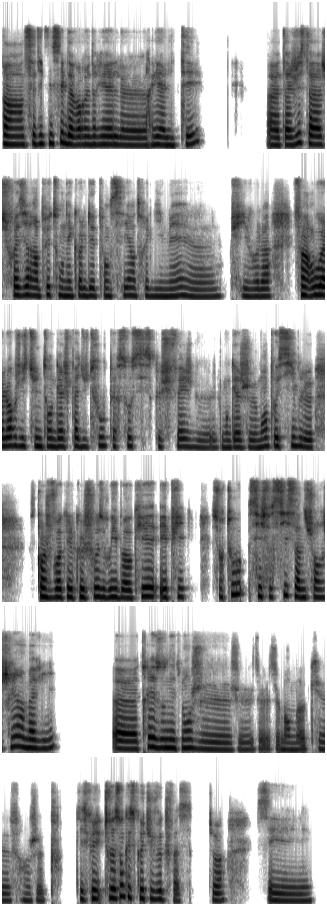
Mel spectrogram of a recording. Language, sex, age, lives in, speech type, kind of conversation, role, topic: French, female, 20-24, France, conversation, unstructured, none, Que penses-tu des fausses nouvelles qui circulent en ligne ?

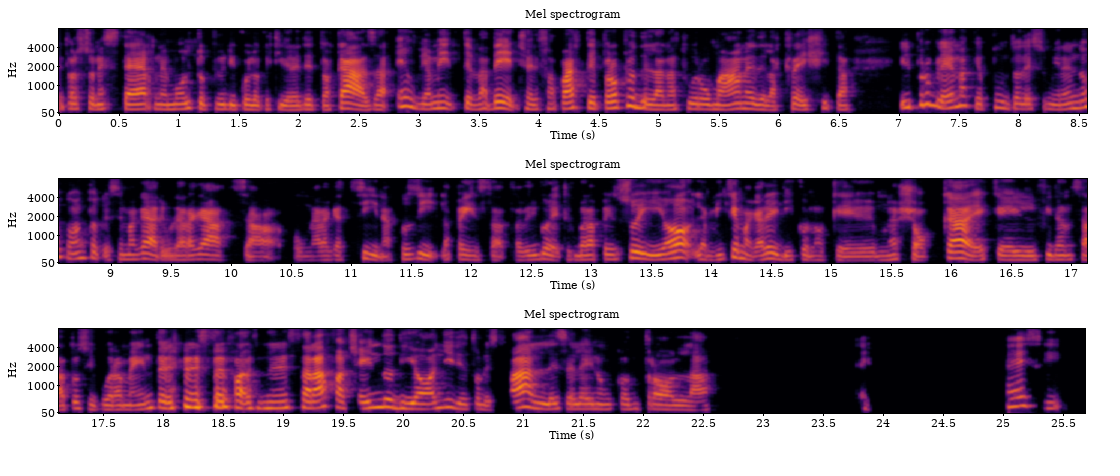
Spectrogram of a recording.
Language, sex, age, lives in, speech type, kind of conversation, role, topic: Italian, female, 45-49, Italy, conversation, podcast, guest, Come parlare con un partner che controlla sempre il tuo telefono?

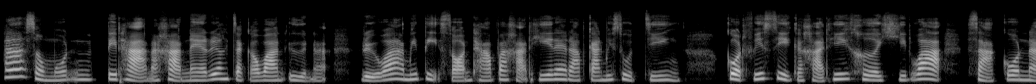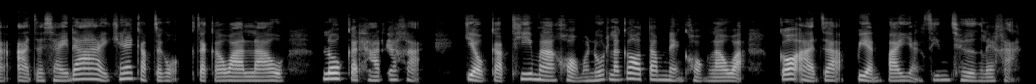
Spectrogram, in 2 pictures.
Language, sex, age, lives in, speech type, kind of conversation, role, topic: Thai, female, 25-29, Thailand, read, expert-assistant, expert, อะไรเป็นสาเหตุให้เกิดบิ๊กแบงและเอกภพเริ่มต้นขึ้น? (What caused the Big Bang and the beginning of the universe?)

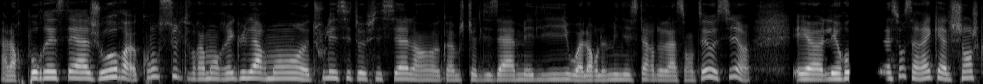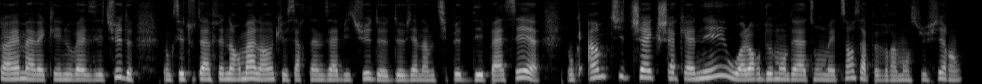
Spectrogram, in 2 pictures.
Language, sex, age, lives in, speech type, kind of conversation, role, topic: French, female, 25-29, France, read, expert-assistant, expert, Peut-on vraiment se fier aux conseils de soin trouvés sur Internet ou dans les médias ?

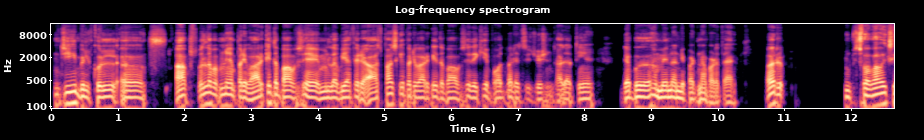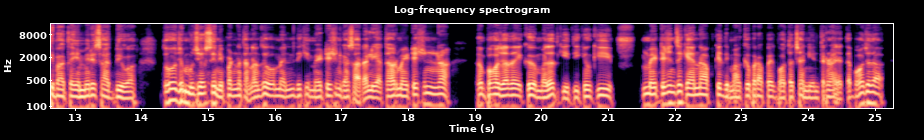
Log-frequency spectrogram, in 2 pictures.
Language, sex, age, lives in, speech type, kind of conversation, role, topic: Hindi, male, 55-59, India, conversation, podcast, guest, आप अपने भीतर की आत्म-आलोचनात्मक आवाज़ से कैसे निपटते हैं?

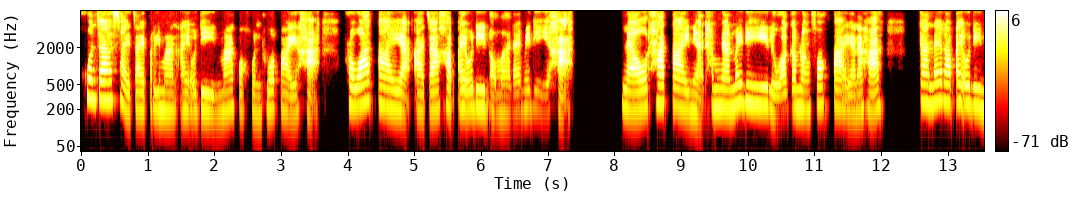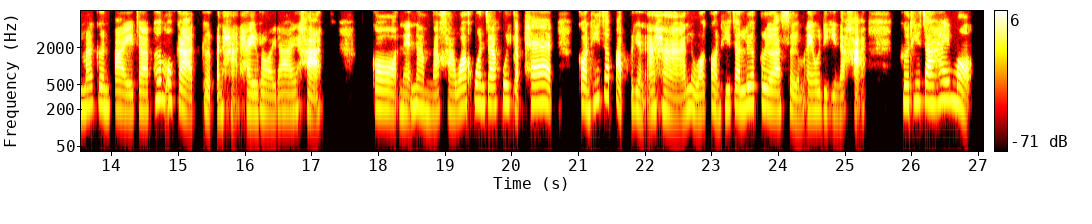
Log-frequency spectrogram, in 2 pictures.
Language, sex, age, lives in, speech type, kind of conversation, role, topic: Thai, female, 30-34, Thailand, read, expert-assistant, expert, การรับประทานอาหารที่มีไอโอดีนช่วยป้องกันโรคคอพอกอย่างไร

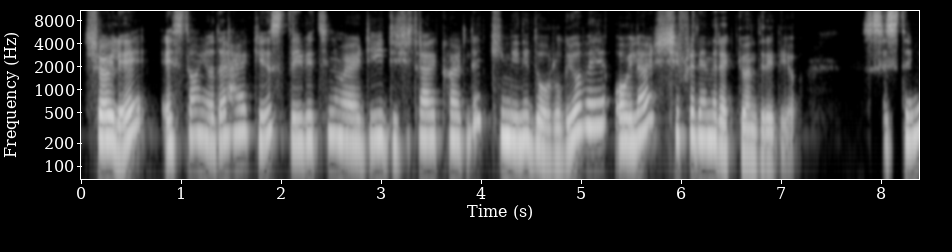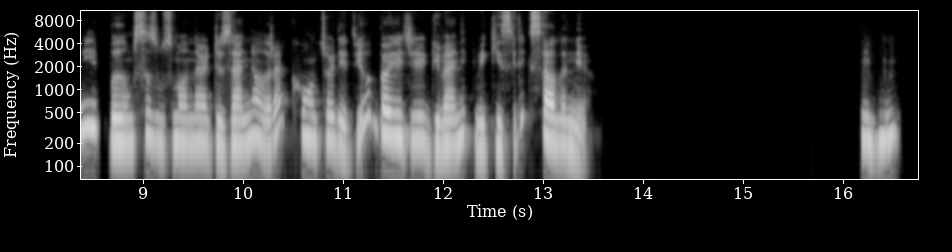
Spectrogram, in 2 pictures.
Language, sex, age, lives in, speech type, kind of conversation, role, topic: Turkish, female, 30-34, Netherlands, read, expert-assistant, expert, Dünyanın farklı yerlerinde seçim süreçleri nasıl işliyor? Daha bilinçli bir seçmen olmak için hangi dersleri çıkarabilirim?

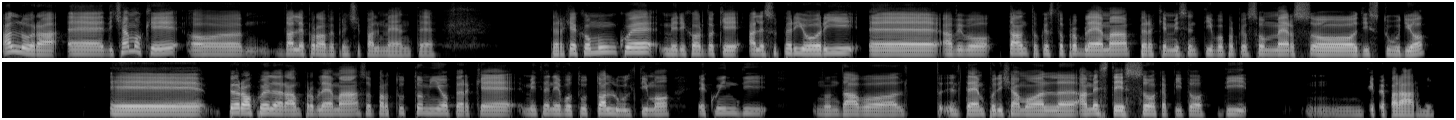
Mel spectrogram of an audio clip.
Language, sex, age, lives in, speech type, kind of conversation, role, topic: Italian, male, 20-24, Italy, conversation, podcast, guest, Come fai a gestire lo stress nella vita di tutti i giorni?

